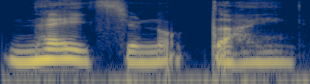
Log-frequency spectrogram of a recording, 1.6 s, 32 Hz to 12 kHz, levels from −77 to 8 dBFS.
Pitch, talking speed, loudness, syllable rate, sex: 160 Hz, 155 wpm, -19 LUFS, 4.5 syllables/s, female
